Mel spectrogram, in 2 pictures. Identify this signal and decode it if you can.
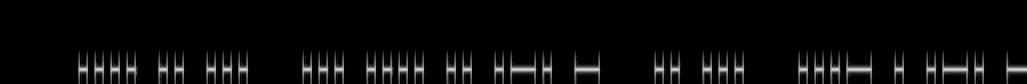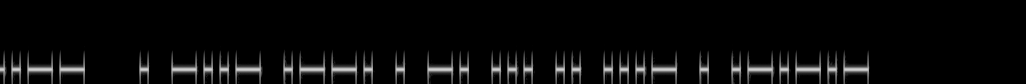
Morse code, heard as a keyed tone, about 15 wpm, 700 Hz. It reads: HIS SHIRT IS VERY EXPENSIVE.
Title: Additional Easy Phrases 15wpm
